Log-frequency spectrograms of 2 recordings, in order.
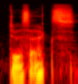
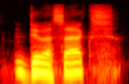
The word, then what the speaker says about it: Deus Ex: Please just Deus Ex. – Deus Ex.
